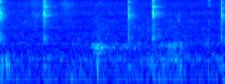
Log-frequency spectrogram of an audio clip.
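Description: A few faint, irregular clicks in near silence, several sharp little ticks spread across the two seconds.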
